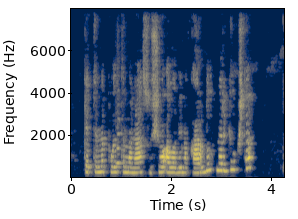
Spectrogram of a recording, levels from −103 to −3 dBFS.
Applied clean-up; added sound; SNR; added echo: classical method Wiener filter.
